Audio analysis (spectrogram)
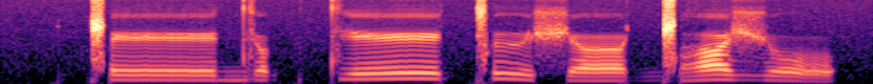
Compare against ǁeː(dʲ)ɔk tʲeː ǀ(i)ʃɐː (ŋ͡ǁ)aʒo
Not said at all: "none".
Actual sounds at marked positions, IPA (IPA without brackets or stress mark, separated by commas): dʲ, ɨ, ɡ͡ǁ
